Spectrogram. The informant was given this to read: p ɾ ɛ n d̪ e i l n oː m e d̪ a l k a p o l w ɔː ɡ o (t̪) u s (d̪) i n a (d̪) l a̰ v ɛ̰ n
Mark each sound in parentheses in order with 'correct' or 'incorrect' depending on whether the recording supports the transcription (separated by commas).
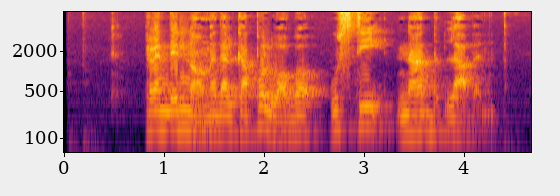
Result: incorrect, incorrect, correct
